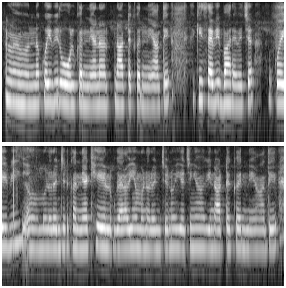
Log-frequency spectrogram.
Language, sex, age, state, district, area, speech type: Dogri, female, 18-30, Jammu and Kashmir, Udhampur, rural, spontaneous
